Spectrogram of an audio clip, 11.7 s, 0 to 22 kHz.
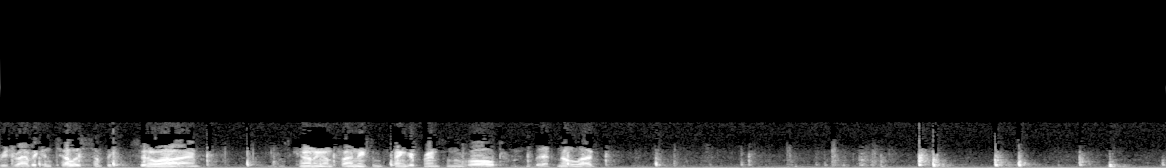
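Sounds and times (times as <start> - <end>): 
speech: 0.0 - 2.1, 3.0 - 6.6
steady low hum: 0.0 - 11.6
knocking on the front door of a small house with a door knocker: 9.2 - 11.3.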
